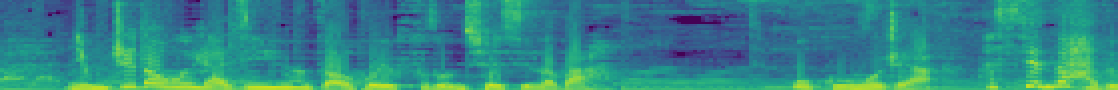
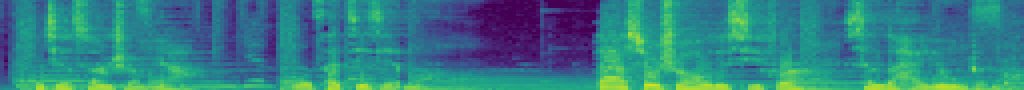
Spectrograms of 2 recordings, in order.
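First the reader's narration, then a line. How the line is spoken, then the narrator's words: Calm, flat. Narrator (Chinese): 副总不动声色，淡淡说了一句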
